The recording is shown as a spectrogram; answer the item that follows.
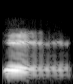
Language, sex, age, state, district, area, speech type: Bodo, male, 60+, Assam, Chirang, rural, conversation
